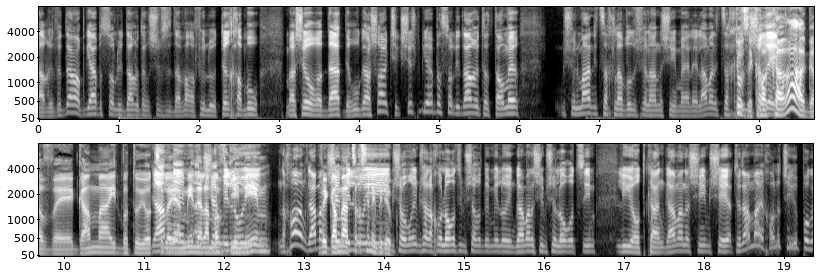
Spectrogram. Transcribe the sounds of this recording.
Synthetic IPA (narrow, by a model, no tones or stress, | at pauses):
aʁjitvetodeamab̚ɡiabeso̞lidaʁjot̪aniχoʃevʃezedavaʁafilujo̞te̞ʁχamuʁmeaʃeʁoʁadat̪̚deʁuɡaːʃʁakʃekʃejeʃbɡiabeso̞lidaʁjut̪azat̪ao̞me̞ʁ | biʃvilmaːnitt͡sʁiχlaːvo̞d̪biʃvilaːnaʃimae̞lelamaːnit͡sʁiχovzekvaʁkaʁaaɡaveɡamait̪̚batujo̞tɡʃaelajaminalamavmilɡiunimnaχo̞nɡamaveɡammealaueniidjumʃeo̞mʁimʃeanaχnulo̞ʁot͡simʃaʁet̪̚bemilujimɡamanaʃimʃe̞lo̞ʁo̞t͡sim | lijo̞t̪kanɡamanaʃimʃe̞at̪ajodɛamaːjeχo̞le̞t̪ʃeajupo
